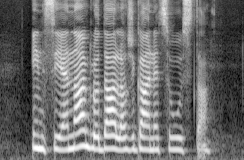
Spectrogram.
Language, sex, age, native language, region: Slovenian, female, 18-29, Slovenian, Carinthia region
